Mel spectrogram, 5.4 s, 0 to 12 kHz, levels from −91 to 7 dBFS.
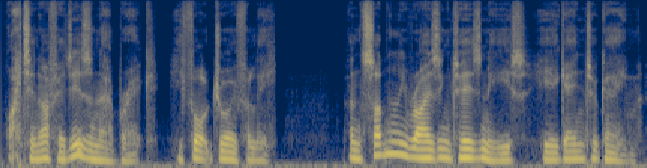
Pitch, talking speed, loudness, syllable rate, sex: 125 Hz, 210 wpm, -18 LUFS, 5.9 syllables/s, male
